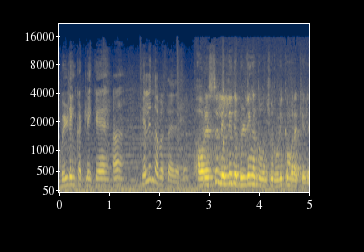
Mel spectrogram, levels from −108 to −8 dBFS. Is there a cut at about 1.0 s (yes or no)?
no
